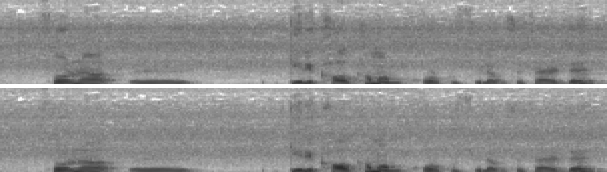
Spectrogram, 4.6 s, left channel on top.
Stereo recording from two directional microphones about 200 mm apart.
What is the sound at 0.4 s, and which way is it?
Speech, 20° left (ahead or behind).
